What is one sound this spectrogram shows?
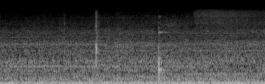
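Metal clanks as a worker handles a hose fitting.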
